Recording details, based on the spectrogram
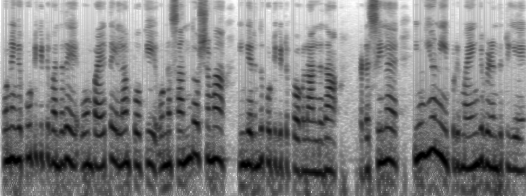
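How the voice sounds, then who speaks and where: Audiobook: woman narrator voicing assured young husband, mellow, close and dry. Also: a little high, fairly even intonation, brisk, husky, no echo, lo-fi sound. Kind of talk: audiobook character voice.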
